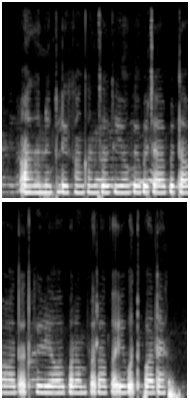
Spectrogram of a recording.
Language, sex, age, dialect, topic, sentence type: Hindi, female, 60-100, Awadhi Bundeli, banking, statement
